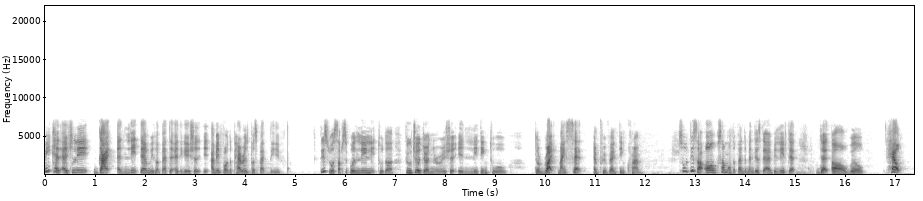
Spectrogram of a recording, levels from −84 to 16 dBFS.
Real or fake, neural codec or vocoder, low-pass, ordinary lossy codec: real; none; 7.2 kHz; none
